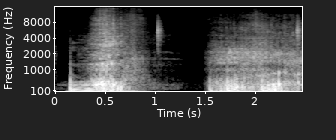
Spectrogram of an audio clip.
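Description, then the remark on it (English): A lion roars twice, loud, each roar a deep, rumbling burst of about half a second to a second, with a brief silent pause between them. “If anything, they'd pick a lion like me.”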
